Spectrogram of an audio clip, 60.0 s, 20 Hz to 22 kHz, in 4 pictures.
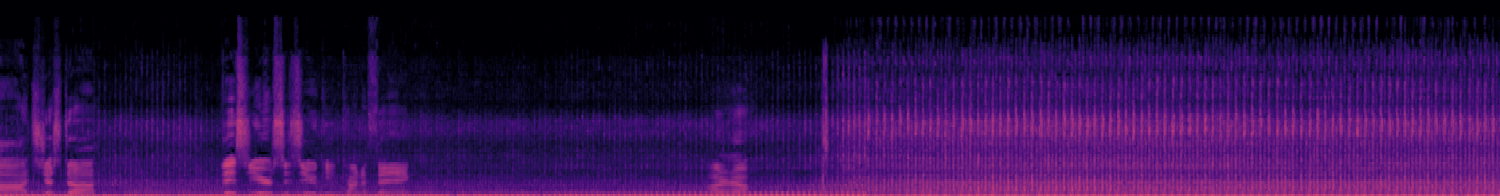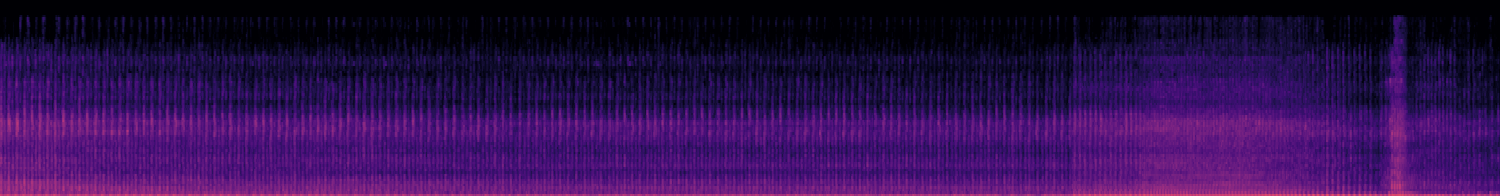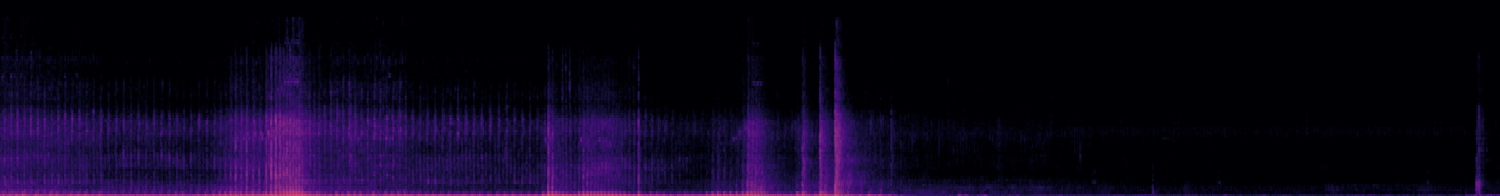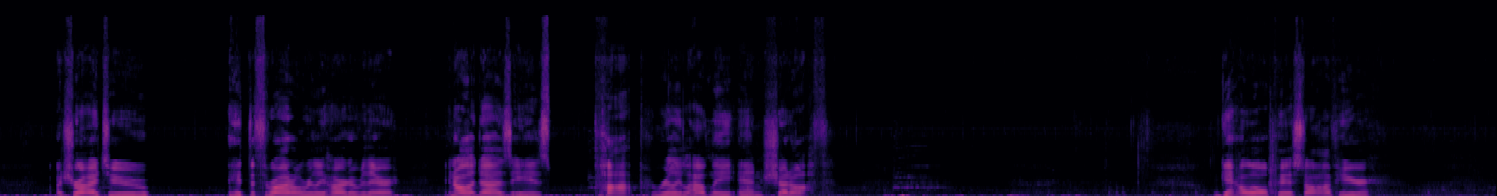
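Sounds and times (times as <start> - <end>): engine knocking: 0.0 - 38.5
dirt bike engine revving: 0.0 - 39.0
engine pops: 5.4 - 21.5, 37.1 - 39.1.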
